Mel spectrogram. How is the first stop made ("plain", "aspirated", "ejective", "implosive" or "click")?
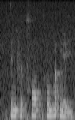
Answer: plain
